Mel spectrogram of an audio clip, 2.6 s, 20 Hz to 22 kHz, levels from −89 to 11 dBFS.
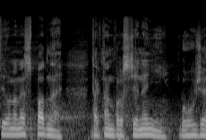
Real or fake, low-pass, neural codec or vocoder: fake; 14.4 kHz; vocoder, 44.1 kHz, 128 mel bands every 512 samples, BigVGAN v2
